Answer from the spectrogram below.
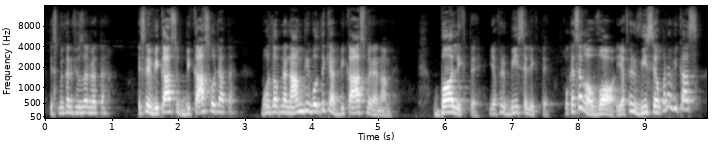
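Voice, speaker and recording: Lively male teacher explaining slowly. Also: high voice. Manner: explanatory, asks the class checking questions; stresses and repeats key sounds slowly. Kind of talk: classroom lecture.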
